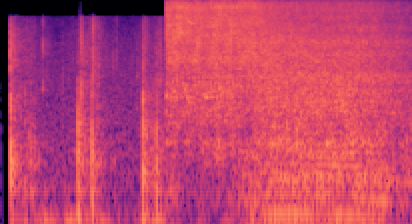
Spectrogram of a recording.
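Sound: car engine starting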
